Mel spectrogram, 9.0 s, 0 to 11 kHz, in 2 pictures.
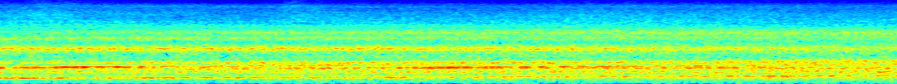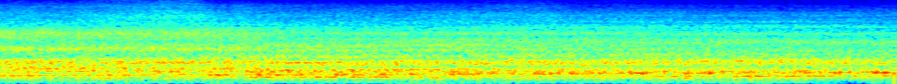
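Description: JR E233-series electric train pulling out of the station, its motors whining in several slowly rising tones as it gathers speed over a steady rumble of wheels on rail.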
